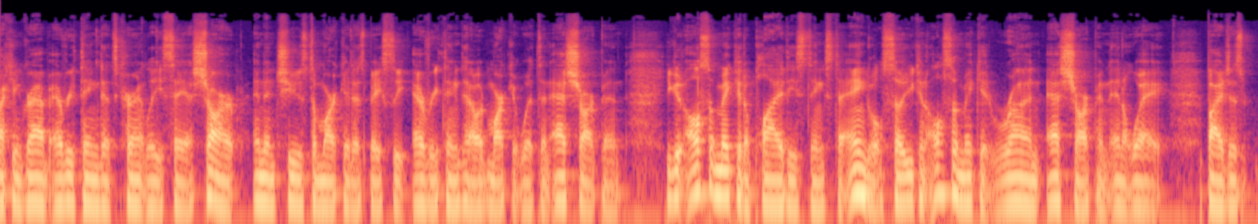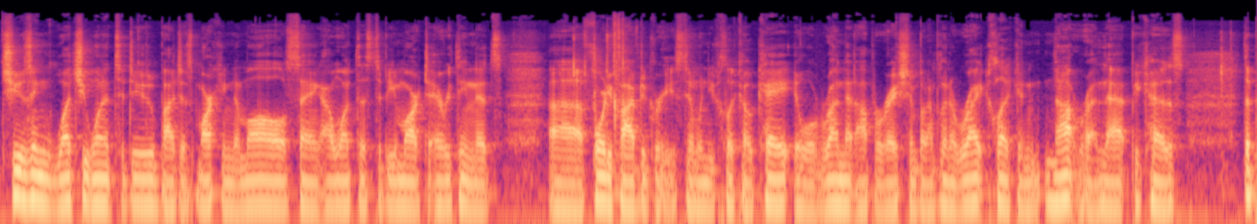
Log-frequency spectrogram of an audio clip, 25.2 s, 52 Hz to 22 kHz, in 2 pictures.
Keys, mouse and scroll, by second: 0.8 click, 1.4 click, 2.7 shift+click, 11.7 click, 18.3 KP_4, 18.5 KP_5, 18.7 KP_Enter, 21.5 right click, 24.8 q.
